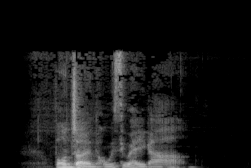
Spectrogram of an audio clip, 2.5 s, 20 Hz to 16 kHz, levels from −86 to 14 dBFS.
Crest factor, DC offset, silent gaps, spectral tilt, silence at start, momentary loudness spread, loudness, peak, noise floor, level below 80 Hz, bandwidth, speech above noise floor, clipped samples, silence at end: 20 dB; under 0.1%; none; -5 dB/octave; 0.55 s; 16 LU; -19 LUFS; 0 dBFS; -77 dBFS; -52 dBFS; 11.5 kHz; 59 dB; under 0.1%; 0.7 s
